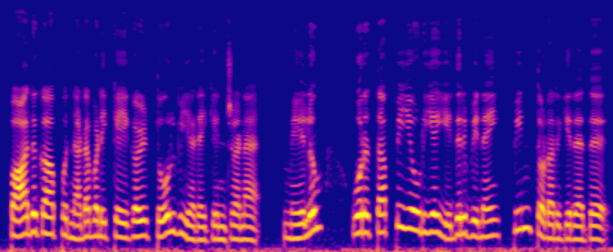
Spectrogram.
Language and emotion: Tamil, neutral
